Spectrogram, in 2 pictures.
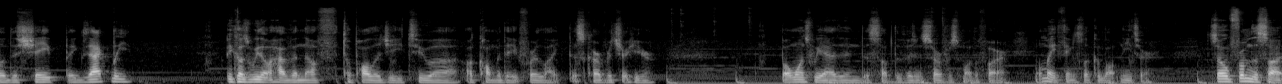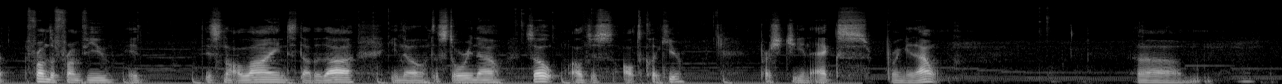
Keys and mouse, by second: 7.0 click, 7.0 middle click, 7.4-9.8 drag, 8.4 g, 9.8-13.7 middle drag, 10.1 `, 12.4 Tab, 13.6 alt+z, 15.1 `, 16.3 Tab, 16.8 `, 17.6 g, 18.4 middle click, 19.0 alt+click, 19.1-25.6 alt+middle drag, 19.7 `, 20.7 g, 23.8 `.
